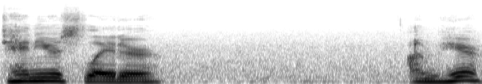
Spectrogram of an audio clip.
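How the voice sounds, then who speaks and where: Calm and dark, mellow in tone, a man speaks at a fairly slow pace with ordinary pitch variation. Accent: American. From United States, immigrated from a Cantonese-speaking place at ten. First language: Cantonese. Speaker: writer and creator of a letter series. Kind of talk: reflective personal narration. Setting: outdoors on a beach at dawn. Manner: slow and calm.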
